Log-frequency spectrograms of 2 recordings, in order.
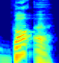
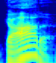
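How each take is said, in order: First: It is said with a British accent. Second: It is said with an American accent. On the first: "the British would say gotta" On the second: "the Americans would say gotta"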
